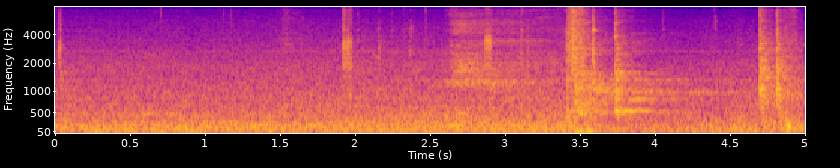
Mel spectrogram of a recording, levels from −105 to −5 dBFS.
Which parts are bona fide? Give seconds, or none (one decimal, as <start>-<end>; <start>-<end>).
0.9-1.8; 3.9-5.0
